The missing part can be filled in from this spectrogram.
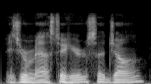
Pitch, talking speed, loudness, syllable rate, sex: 105 Hz, 240 wpm, -15 LUFS, 5.8 syllables/s, male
